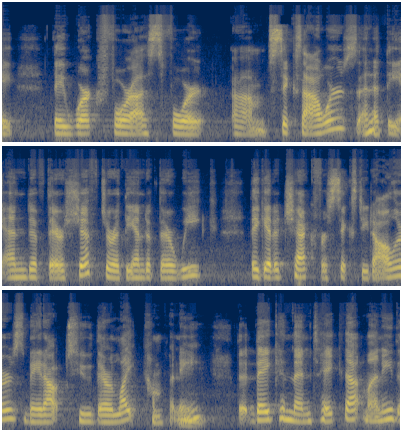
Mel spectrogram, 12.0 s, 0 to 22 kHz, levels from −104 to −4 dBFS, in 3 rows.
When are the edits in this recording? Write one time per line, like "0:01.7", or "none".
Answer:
none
